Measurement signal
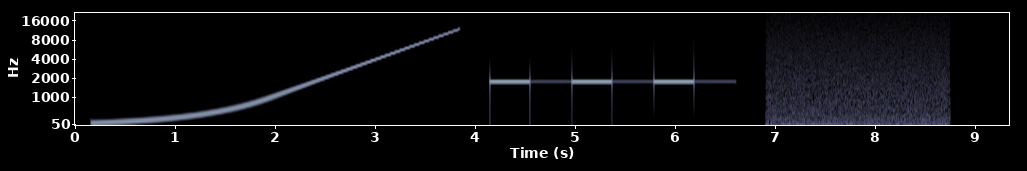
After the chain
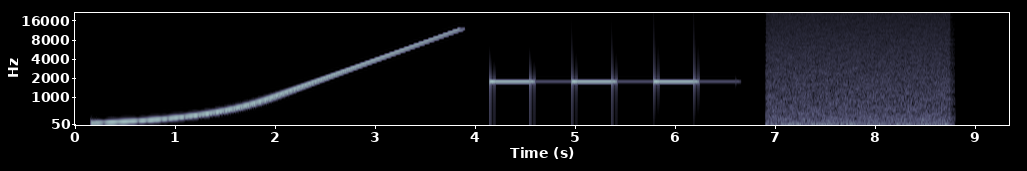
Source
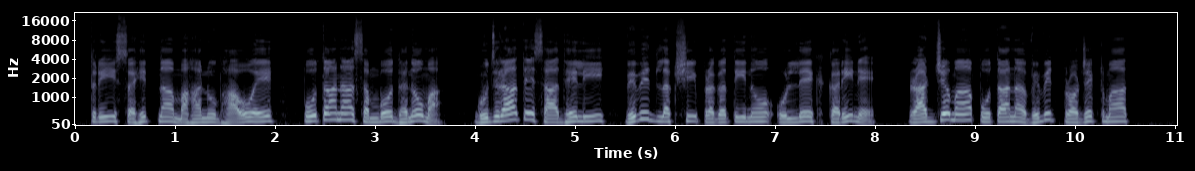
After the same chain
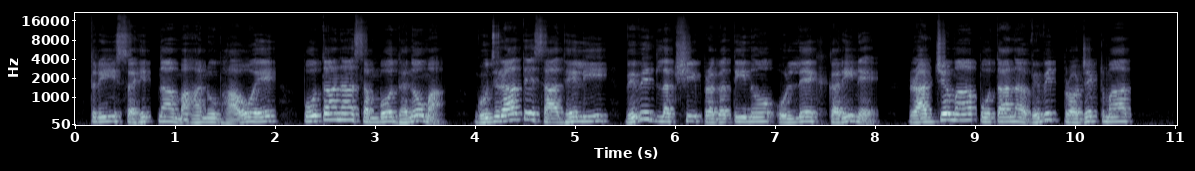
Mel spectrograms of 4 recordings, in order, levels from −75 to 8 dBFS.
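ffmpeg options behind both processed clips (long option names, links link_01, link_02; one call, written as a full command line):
ffmpeg -i in.wav -af "aecho=1:1:14|33|50:0.335|0.251|0.316,volume=7dB" out.wav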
